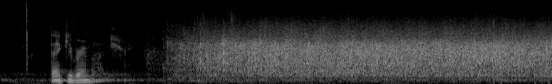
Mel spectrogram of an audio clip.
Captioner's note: applause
